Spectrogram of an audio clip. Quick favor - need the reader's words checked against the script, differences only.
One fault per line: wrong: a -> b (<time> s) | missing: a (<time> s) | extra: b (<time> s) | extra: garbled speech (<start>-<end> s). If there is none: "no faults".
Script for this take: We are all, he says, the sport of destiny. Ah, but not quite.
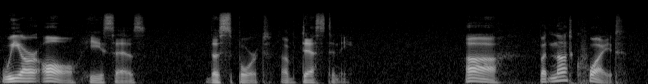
no faults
